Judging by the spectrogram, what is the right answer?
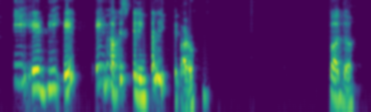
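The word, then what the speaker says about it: पद: ইংলিশে লিখলে সেটাকে টার্ম বলে মেনশন করতে পারো, অথবা PADA এইভাবে স্পেলিংটা লিখতে পারো, পদ। সংস্কৃত উচ্চারণে উচ্চারণটা পদ হয়ে যাচ্ছে।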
